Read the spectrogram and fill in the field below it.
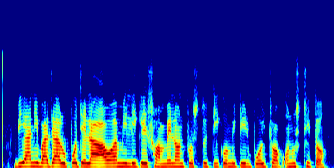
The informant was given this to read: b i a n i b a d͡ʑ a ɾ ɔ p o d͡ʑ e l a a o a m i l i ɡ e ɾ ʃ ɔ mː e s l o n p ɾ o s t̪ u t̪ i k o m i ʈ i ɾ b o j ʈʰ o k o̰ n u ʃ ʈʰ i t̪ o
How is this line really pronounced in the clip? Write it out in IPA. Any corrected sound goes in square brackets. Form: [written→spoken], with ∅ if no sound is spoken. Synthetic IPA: b i a n i b a d͡ʑ a ɾ [ɔ→u] p o d͡ʑ e l a a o a m i l i ɡ e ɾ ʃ ɔ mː e [s→∅] l o n p ɾ o s t̪ u t̪ i k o m i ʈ i ɾ b o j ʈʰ o k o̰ n u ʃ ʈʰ i t̪ o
